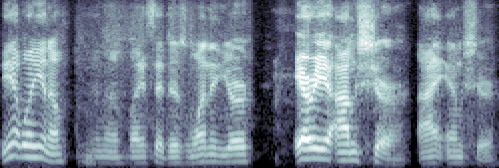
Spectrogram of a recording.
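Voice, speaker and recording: A man's voice: mid-range voice, very animated, normal speed, sharp tone, no echo. An American man co-hosting a podcast in casual, rambling talk peppered with verbal tags like "you know". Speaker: podcast co-host.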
